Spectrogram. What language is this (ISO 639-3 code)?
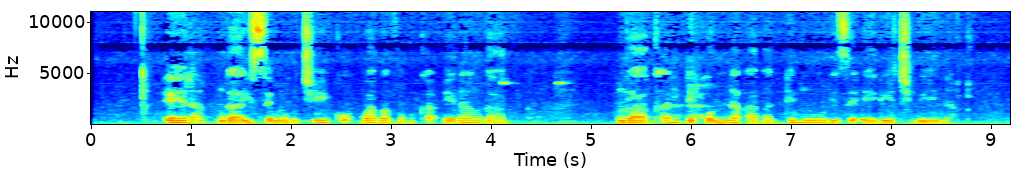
lug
